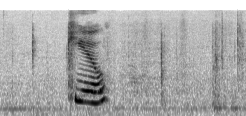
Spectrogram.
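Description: A single short, high meow, its pitch dropping at the end, with faint clicks of foam letters being handled on the table.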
